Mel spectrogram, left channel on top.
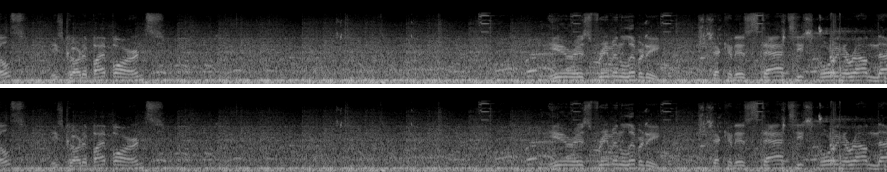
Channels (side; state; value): right; quieter; 4.0 dB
